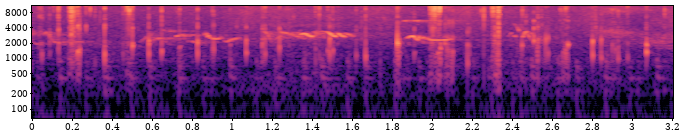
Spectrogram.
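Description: Rain starting to fall: irregular pattering of raindrops taps away steadily, mixed with a few high squeaky chirps, at a moderate, even loudness throughout with no voices.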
